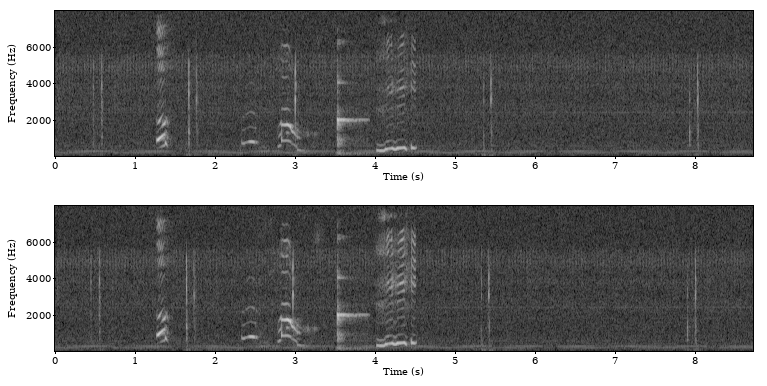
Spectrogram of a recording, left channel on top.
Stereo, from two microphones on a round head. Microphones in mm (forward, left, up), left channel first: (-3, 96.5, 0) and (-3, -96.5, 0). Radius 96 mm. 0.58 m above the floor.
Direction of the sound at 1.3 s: 10° left (ahead or behind).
